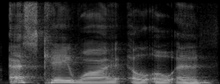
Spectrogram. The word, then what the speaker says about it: Skylon: do you spell it sk y L o n Oh like a Skylon I thought you meant sky lon l aw n note oh no I was like oh it's like grass in the sky no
